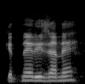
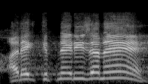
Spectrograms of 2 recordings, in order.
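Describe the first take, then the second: First: Said in the usual way. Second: High, loud, stretched-out question; demanding shout. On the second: Real, not acted. Teacher demanding an answer from the class, demanding shout.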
